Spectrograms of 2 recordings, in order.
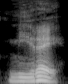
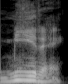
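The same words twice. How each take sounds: First: The stress is on the last syllable. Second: The stress is on the first syllable. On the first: I looked. "It's important that you stress that last syllable" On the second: It tells someone to look. "If you don't stress that last syllable, it sounds like a command"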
